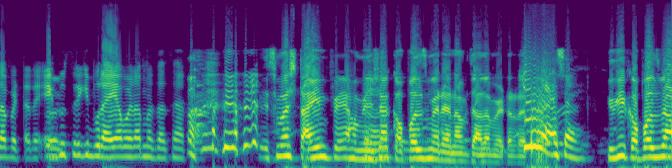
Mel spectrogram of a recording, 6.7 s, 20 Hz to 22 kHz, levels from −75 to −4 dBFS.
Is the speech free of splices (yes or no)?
no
